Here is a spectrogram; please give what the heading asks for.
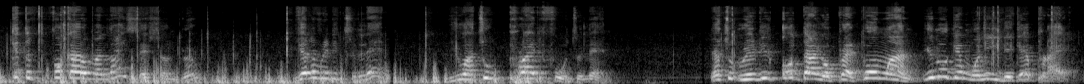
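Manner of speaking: high-pitched, exasperated telling-off; real indignant rebuke; angry scolding. Real, not acted. Host scolds a proud participant.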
